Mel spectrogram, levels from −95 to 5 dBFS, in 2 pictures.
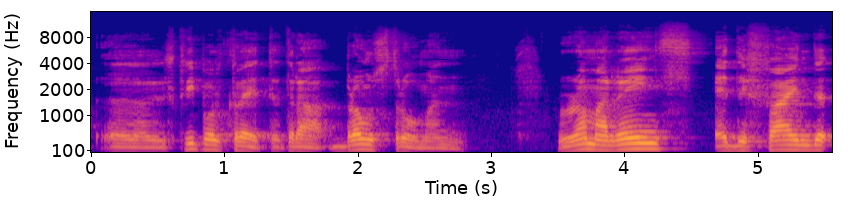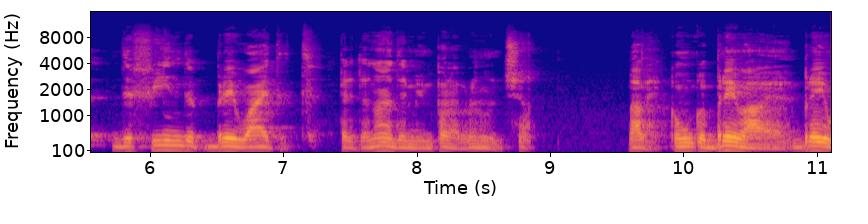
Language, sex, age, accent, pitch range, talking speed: Italian, male, 30-49, native, 100-145 Hz, 125 wpm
